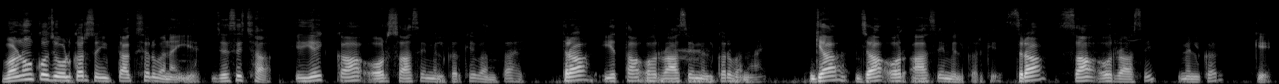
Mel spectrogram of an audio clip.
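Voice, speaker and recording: A male teacher solving a worksheet for students, sounding out each letter slowly and speaking to the class directly. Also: a little high, expressive, creaky, dry recording. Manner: slow, deliberate sounding out of letters. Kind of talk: worksheet solution lesson.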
